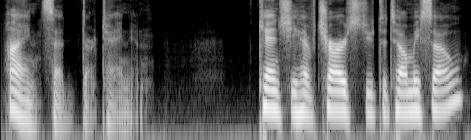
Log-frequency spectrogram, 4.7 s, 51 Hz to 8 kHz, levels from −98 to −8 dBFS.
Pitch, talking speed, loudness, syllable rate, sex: 130 Hz, 155 wpm, -20 LUFS, 4.6 syllables/s, male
